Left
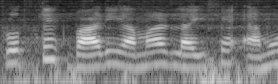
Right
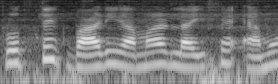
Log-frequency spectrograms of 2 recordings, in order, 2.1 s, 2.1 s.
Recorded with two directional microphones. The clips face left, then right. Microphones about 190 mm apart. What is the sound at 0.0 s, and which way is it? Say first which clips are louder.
A woman's voice: right 4 dB; 15° right (ahead or behind).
